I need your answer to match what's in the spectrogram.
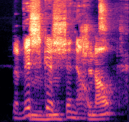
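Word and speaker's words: Laviska Shenault: LaVisca Chenault.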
